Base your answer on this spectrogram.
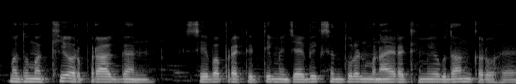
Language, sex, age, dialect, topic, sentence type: Magahi, male, 18-24, Southern, agriculture, statement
